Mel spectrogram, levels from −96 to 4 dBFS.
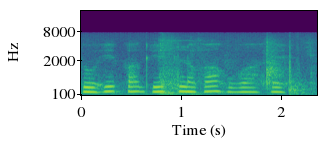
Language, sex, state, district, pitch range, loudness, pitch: Hindi, female, Uttar Pradesh, Lucknow, 210-225 Hz, -17 LUFS, 220 Hz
